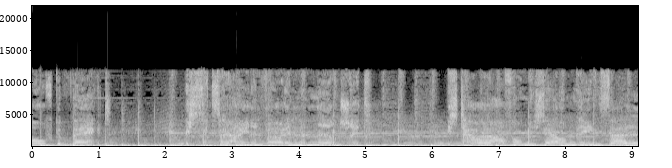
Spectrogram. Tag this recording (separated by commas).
Music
